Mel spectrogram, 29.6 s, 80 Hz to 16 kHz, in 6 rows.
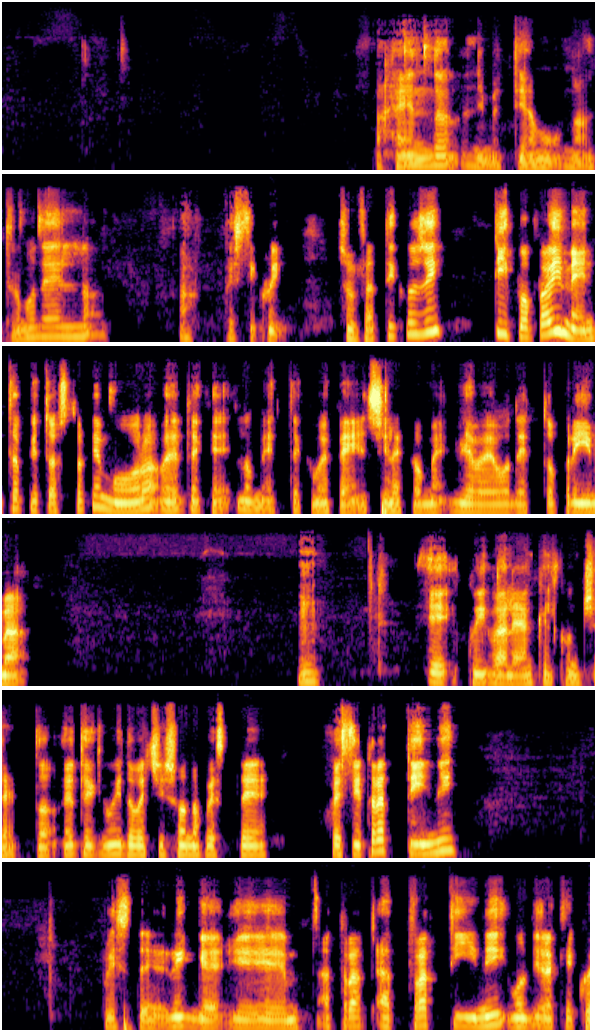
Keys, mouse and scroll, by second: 2.3 click, 3.3-5.3 drag, 9.3-11.6 drag, 11.6 middle click, 28.3 middle click, 29.1-29.6 middle drag.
